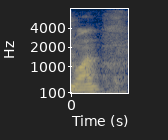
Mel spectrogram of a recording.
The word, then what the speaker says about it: Joan: His first name is spelled Joan, but I think in Catalan it's Juan.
